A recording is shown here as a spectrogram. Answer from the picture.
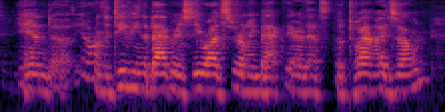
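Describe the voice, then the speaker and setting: The speaker is a man with a fairly high pitch. Noticeable background noise is present. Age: 50s. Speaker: visual effects supervisor. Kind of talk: commentary track.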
